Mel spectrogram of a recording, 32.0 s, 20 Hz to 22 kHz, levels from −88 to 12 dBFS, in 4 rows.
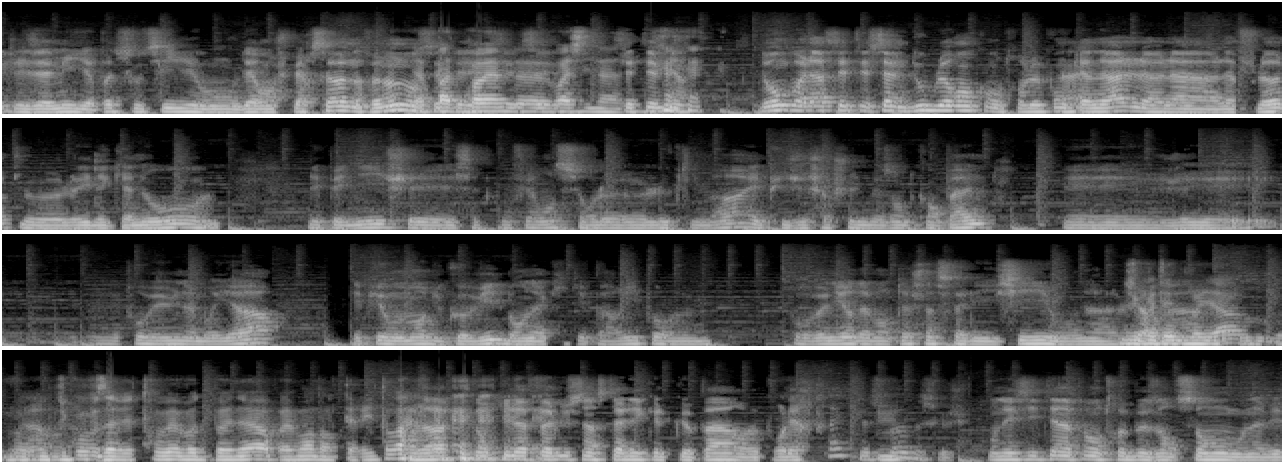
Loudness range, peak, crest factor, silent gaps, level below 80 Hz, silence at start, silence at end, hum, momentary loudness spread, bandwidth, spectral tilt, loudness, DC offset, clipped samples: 8 LU; 0 dBFS; 16 dB; none; -38 dBFS; 0 s; 0 s; none; 13 LU; 8.8 kHz; -7 dB/octave; -16 LUFS; under 0.1%; under 0.1%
